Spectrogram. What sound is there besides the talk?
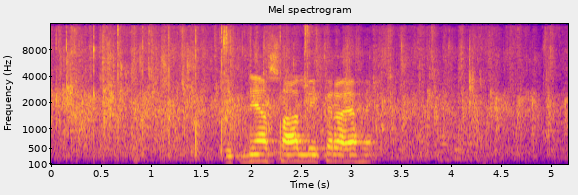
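congregation applauding in church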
